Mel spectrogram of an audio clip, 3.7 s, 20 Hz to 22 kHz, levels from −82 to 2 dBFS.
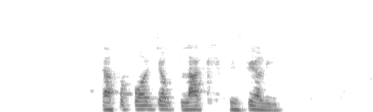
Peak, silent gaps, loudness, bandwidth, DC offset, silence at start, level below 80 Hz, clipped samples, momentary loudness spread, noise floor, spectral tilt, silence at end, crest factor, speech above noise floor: -22 dBFS; none; -40 LUFS; 6.2 kHz; under 0.1%; 1.05 s; -78 dBFS; under 0.1%; 9 LU; under -90 dBFS; -7.5 dB/octave; 0.95 s; 20 dB; over 51 dB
